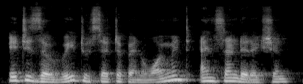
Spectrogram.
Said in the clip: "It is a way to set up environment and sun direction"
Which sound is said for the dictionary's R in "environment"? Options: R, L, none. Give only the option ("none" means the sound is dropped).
none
